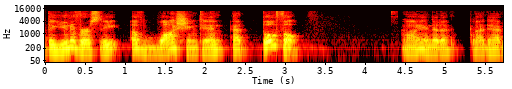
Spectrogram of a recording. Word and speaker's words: Bothell: And I love that you said that my school's name as Bothell. It sounds very exotic. It's actually Bothell, but I love Bothell.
